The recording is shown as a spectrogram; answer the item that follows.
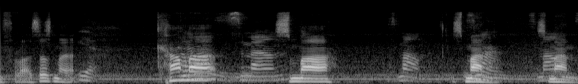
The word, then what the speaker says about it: כמה: Kama.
